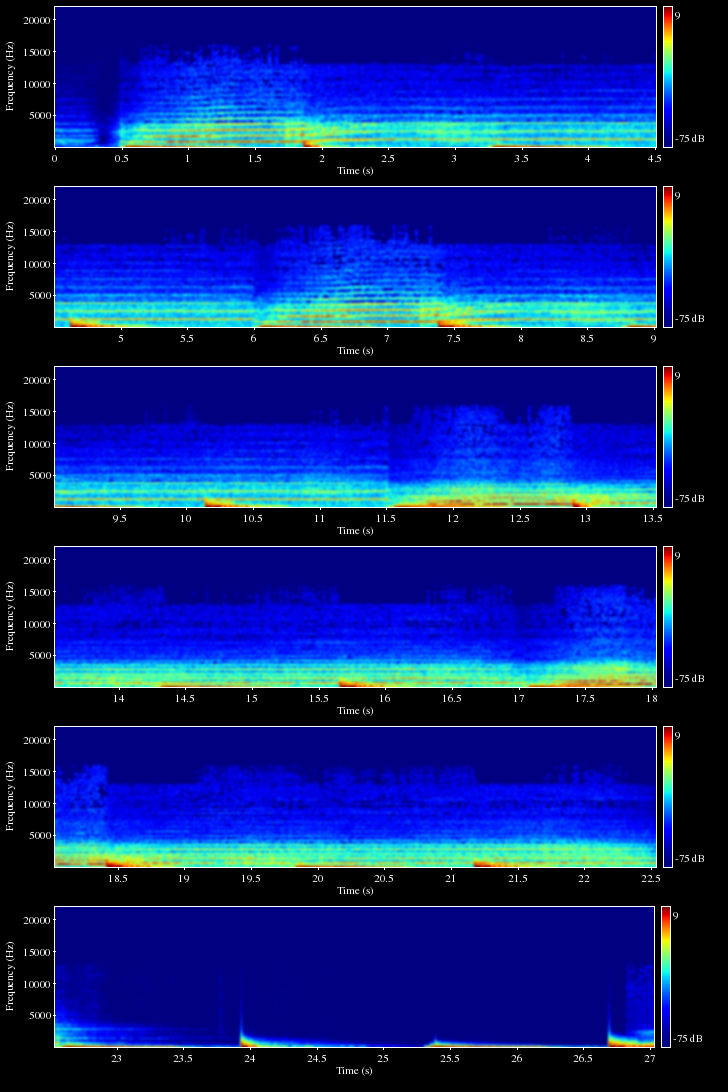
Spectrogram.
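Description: Eerie film score from a film starring Scarlett Johansson, with warped, distorted violins that slide and bend in pitch, layered over a steady, heartbeat-like low throb repeating every second or so, with no voices.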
